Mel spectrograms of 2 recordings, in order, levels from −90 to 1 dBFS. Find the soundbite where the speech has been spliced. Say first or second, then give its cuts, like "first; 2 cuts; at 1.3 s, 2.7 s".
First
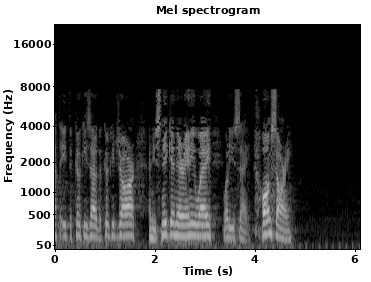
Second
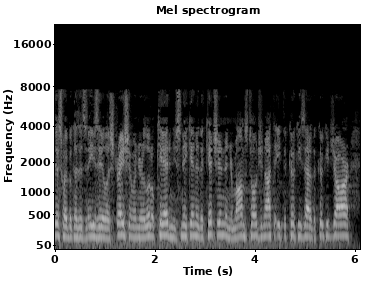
first; 1 cut; at 3.3 s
